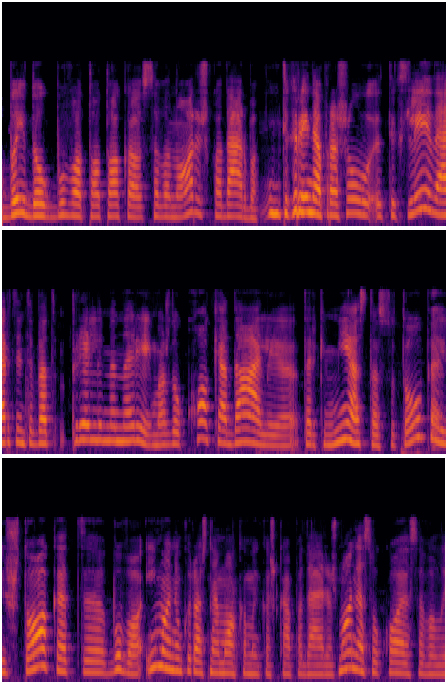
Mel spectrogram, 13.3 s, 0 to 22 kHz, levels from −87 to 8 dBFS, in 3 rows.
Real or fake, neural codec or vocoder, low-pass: real; none; 7.2 kHz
